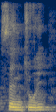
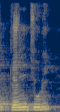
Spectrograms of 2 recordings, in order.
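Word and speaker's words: century: और जिसको मान लीजिए उच्चारण का ज्ञान नहीं है, अब यहाँ पर लिखा है सेंचुरी, कोई इसको पढ़े केंचुरी, यहाँ है साइबर, कुछ लोग इसको पढ़ जाते हैं काइबर।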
